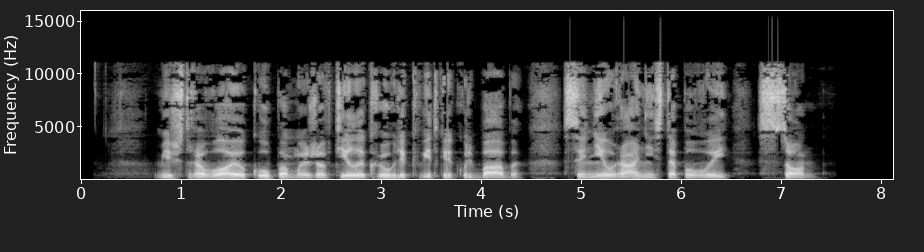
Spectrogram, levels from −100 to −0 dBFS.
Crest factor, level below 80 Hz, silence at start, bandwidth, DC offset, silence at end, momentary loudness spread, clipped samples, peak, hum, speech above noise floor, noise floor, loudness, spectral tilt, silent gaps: 16 dB; -58 dBFS; 0.75 s; 11.5 kHz; under 0.1%; 0.85 s; 10 LU; under 0.1%; 0 dBFS; none; 33 dB; -48 dBFS; -15 LUFS; -2.5 dB/octave; none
